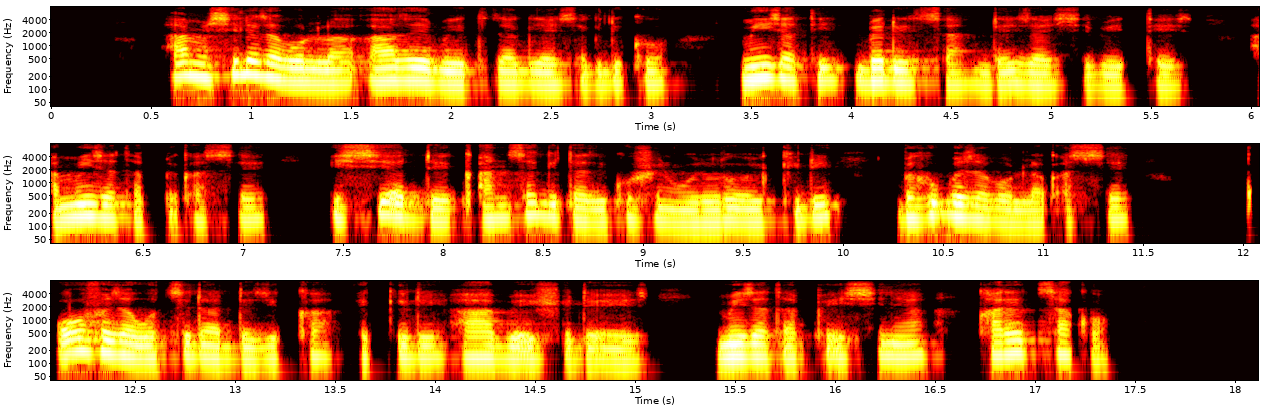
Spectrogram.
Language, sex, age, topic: Gamo, male, 18-24, agriculture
